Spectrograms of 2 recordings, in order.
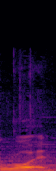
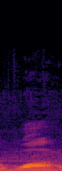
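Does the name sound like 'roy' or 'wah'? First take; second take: roy; wah. First: The name rhymes with 'boy'. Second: The name sounds like 'wah'. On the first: The speaker calls it right. "Maybe he pronounces it Roy" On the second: The speaker calls it wrong. "like Patrick"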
